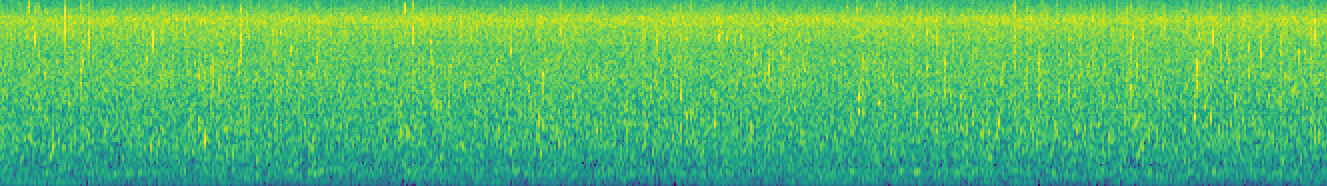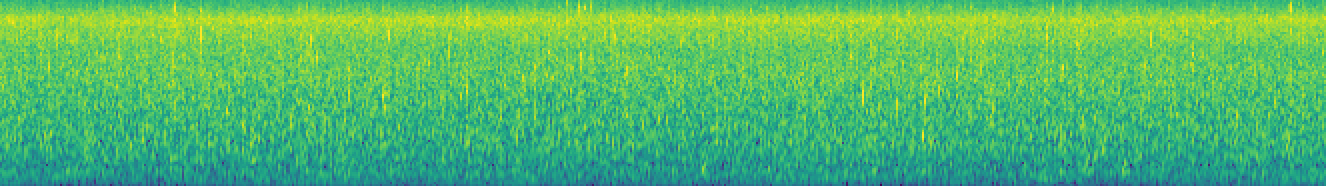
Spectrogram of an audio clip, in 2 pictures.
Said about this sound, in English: Now, see yourself standing or sitting under the waterfall, allowing it to shower over you.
